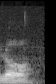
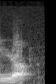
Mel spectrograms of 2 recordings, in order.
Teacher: But if you want to say it more like probably David would have said it, you could say lo, and you cut it off suddenly at the bottom of your throat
